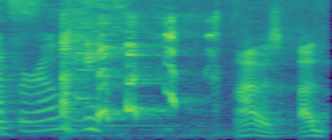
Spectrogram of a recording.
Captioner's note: crew member chuckles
